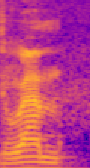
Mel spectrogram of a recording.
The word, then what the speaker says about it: Ramson: They always say Ramson and it's Ramson. – It's Ramson. Son, innit? – Ramson. – R-A-M-S-O-N.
